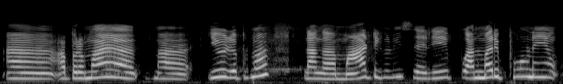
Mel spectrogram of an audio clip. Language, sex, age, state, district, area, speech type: Tamil, female, 18-30, Tamil Nadu, Kallakurichi, rural, spontaneous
